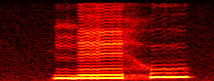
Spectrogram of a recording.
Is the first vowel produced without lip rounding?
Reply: yes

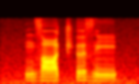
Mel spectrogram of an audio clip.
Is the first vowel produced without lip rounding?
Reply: yes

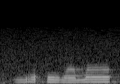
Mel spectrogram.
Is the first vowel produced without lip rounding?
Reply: no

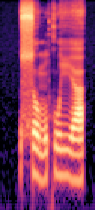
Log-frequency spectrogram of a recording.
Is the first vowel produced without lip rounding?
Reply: no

